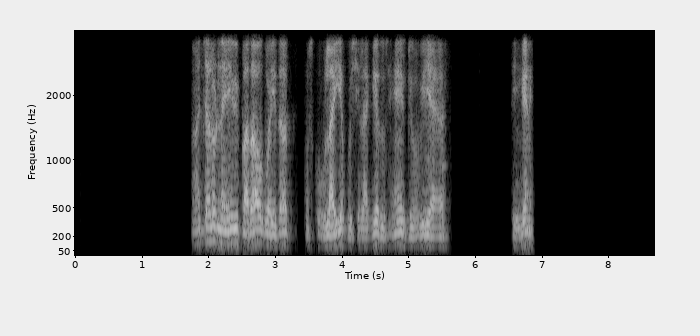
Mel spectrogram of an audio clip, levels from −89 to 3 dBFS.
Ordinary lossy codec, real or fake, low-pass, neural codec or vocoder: Opus, 24 kbps; fake; 3.6 kHz; vocoder, 24 kHz, 100 mel bands, Vocos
